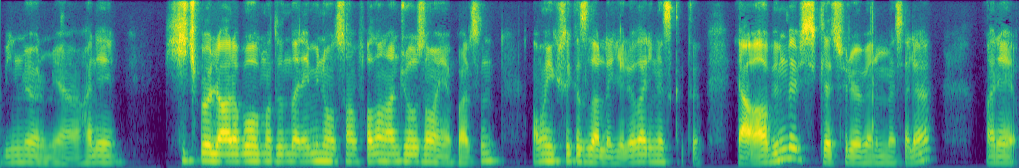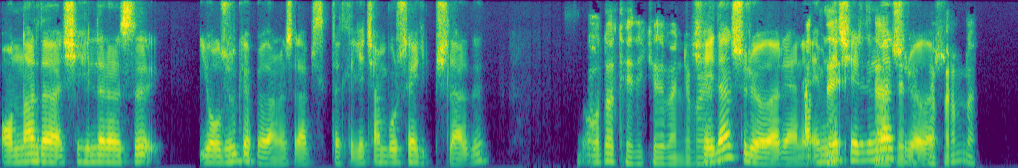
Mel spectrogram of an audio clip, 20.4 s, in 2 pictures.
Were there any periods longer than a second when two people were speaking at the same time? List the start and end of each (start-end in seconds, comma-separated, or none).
18.2-19.7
